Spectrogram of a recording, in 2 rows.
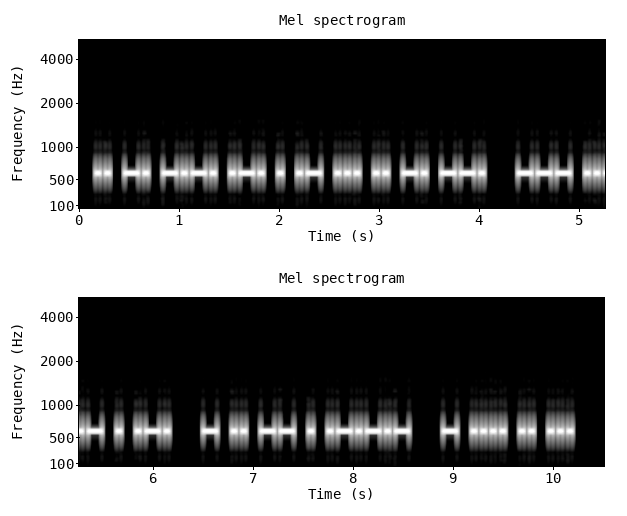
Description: Morse code, heard as a keyed tone, about 25 wpm, 600 Hz. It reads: INCREASING OVER TIME. THIS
